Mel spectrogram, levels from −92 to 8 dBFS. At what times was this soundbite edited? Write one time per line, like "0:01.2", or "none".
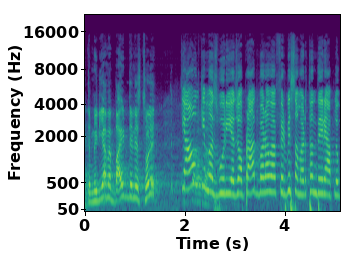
none

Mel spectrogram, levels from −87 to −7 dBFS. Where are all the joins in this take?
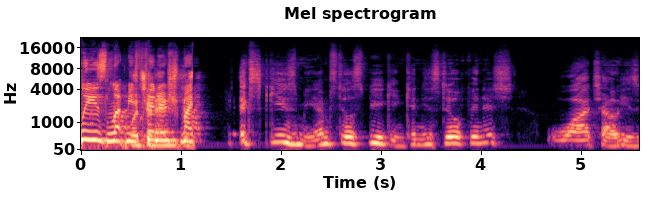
none

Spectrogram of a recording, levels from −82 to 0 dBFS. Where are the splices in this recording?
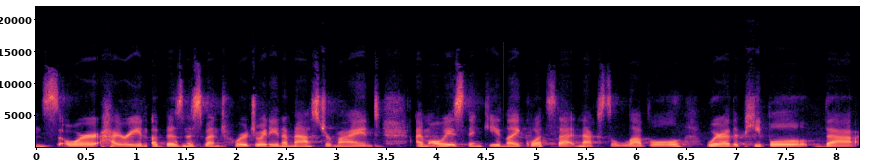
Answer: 0:01.1

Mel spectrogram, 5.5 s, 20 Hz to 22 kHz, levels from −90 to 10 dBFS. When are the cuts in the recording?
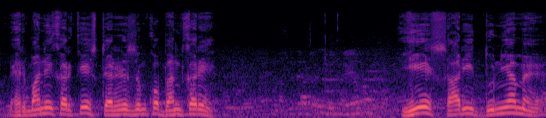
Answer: none

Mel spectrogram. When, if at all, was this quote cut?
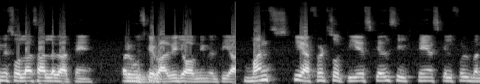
0:02.4

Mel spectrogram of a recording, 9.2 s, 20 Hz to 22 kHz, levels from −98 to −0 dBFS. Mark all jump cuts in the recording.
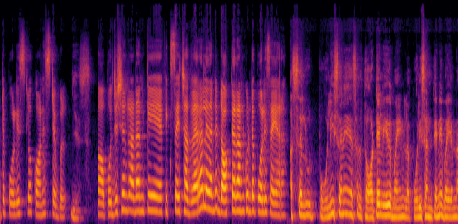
0:01.9

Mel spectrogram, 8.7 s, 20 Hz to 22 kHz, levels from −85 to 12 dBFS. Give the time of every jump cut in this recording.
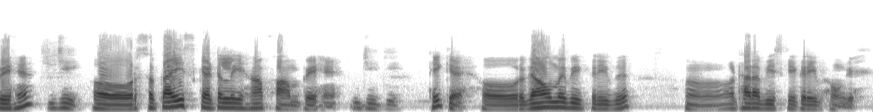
none

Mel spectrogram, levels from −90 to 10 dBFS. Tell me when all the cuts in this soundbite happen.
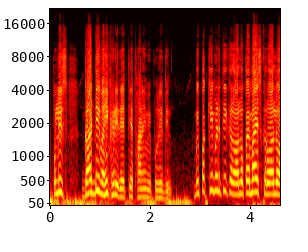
0:02.8

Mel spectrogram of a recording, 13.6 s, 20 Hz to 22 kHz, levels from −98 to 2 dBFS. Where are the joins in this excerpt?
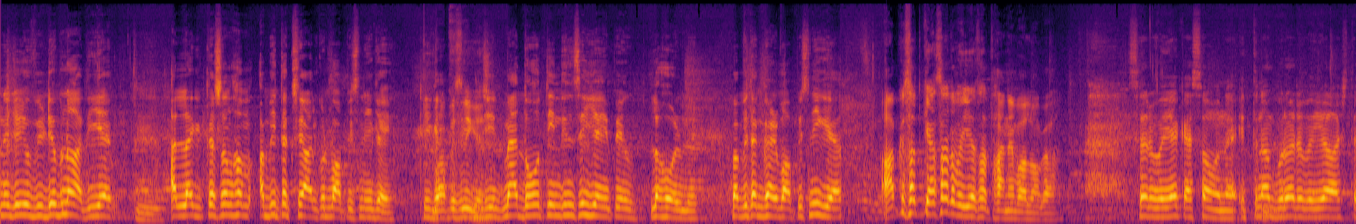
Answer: none

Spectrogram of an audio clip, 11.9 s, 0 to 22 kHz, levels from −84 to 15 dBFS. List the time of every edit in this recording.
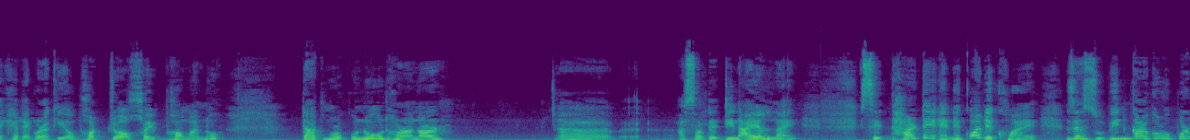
0:08.1

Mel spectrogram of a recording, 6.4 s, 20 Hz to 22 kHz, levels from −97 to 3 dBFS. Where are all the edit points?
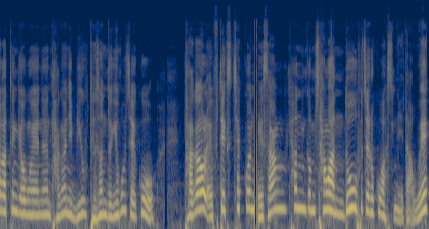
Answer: none

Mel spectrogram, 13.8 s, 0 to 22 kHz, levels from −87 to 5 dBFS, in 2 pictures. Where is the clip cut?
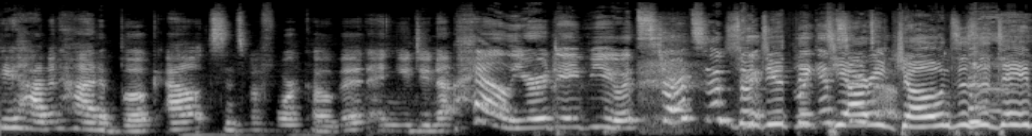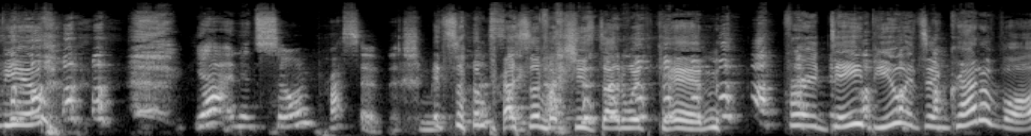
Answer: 0:12.1

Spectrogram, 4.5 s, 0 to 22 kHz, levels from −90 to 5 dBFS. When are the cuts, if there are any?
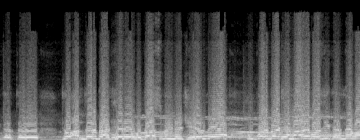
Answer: none

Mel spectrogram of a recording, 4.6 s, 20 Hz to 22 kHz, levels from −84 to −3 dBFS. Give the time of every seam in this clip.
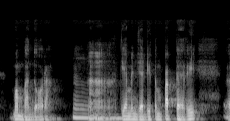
none

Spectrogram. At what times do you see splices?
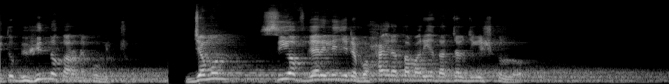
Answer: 0:01.7

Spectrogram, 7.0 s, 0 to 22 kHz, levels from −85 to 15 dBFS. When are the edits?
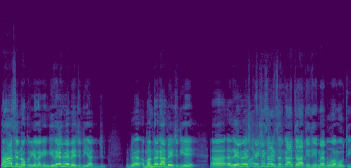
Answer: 0:05.3

